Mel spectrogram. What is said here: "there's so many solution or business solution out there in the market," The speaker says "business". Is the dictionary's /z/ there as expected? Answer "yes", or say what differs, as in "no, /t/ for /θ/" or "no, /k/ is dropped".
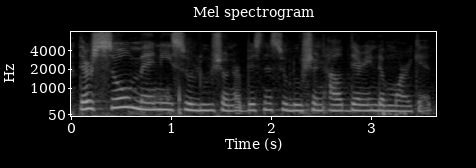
no, /s/ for /z/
